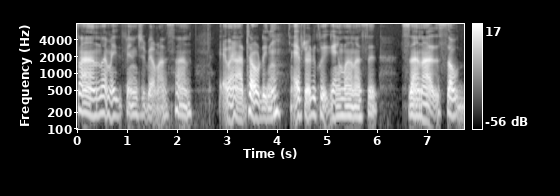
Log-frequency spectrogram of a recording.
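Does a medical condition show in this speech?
Yes: Parkinson's disease; onset early 50s, first full-body tremor with fall, Requip for years, symptom-free, dose increased; taken off Requip, tremors much worse, trouble walking, recently got cane, uses walker.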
